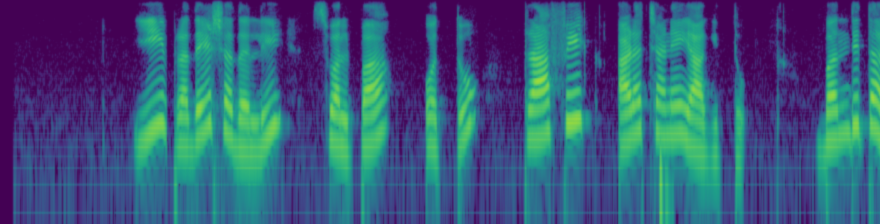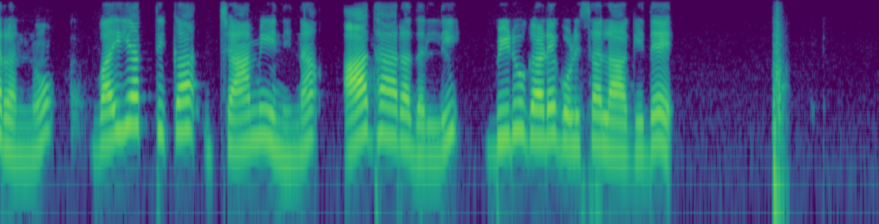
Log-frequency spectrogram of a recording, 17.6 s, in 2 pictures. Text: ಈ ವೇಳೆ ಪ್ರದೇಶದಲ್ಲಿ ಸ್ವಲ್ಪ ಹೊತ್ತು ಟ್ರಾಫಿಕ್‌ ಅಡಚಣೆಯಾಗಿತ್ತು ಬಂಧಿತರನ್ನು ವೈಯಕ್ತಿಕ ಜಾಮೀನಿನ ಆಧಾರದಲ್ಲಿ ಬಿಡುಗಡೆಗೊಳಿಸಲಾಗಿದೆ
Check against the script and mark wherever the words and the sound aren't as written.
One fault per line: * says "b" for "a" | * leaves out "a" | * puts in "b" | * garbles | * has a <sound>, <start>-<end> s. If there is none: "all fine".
* leaves out "ವೇಳೆ"
* has a thud, 16.5-16.7 s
